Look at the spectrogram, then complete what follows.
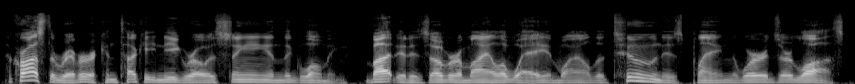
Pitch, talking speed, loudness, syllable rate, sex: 100 Hz, 195 wpm, -22 LUFS, 4.8 syllables/s, male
